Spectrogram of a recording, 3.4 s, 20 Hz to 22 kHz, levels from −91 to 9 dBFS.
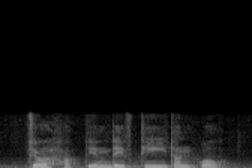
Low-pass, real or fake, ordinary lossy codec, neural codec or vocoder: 7.2 kHz; fake; none; codec, 16 kHz, 1.1 kbps, Voila-Tokenizer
